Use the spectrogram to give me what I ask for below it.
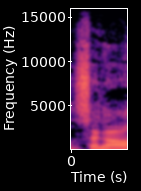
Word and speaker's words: Segel: They've you know, the first couple seasons the the show focused mostly on Jason Segel Siegel Segel, how do you say his last name? Segel. Segel.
